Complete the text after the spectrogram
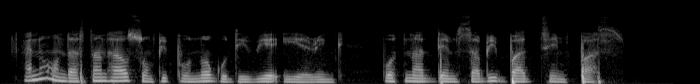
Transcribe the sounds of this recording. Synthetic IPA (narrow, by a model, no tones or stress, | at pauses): aɪnoɔ̃ndastãndɦawsɔ̃mpipolnɔɡodewiɛʔijɛɹĩŋɡ | b̥ɔtnadɛ̃msabibad̚tʰĩmpas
